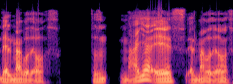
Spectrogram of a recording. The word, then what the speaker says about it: Maya: O sea, Maya tiene, perdón, Maya, lo pronunció muy en argentino.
